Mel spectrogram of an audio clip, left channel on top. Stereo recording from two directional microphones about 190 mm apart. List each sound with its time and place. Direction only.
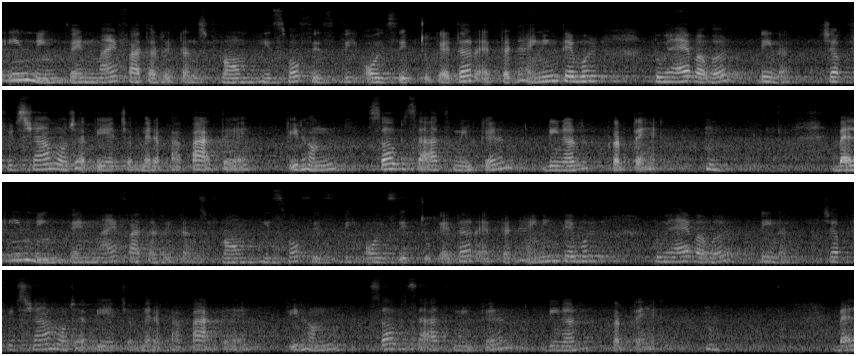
0.1 s a woman's voice: 25° left (ahead or behind)
14.0 s a woman's voice: 25° left (ahead or behind)
16.9 s a woman's voice: 25° left (ahead or behind)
